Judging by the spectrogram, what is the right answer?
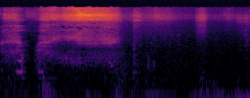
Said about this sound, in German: Ähm oh mein Gott, muss kurz niesen.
